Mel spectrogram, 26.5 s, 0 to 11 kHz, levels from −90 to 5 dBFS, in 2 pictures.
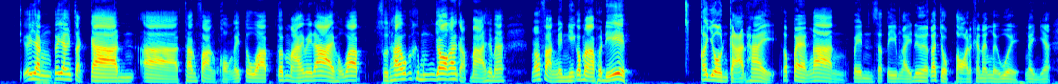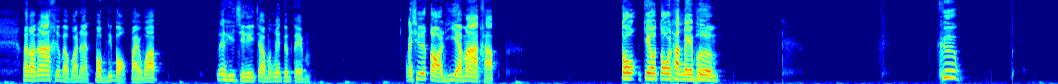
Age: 20-39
